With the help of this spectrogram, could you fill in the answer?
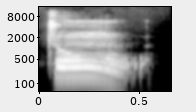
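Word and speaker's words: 中午: And note that this is just a low tone normally, 中午. If you listen to a teacher, and I kind of do it intuitively because I'm so used to saying words when I teach, if you want to emphasize it, you can go up at the end and say 中午, but it sounds very stiff, and most people don't speak like that.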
